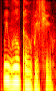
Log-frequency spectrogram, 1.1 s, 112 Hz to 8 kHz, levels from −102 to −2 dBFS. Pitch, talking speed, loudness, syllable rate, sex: 145 Hz, 280 wpm, -16 LUFS, 5.2 syllables/s, female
